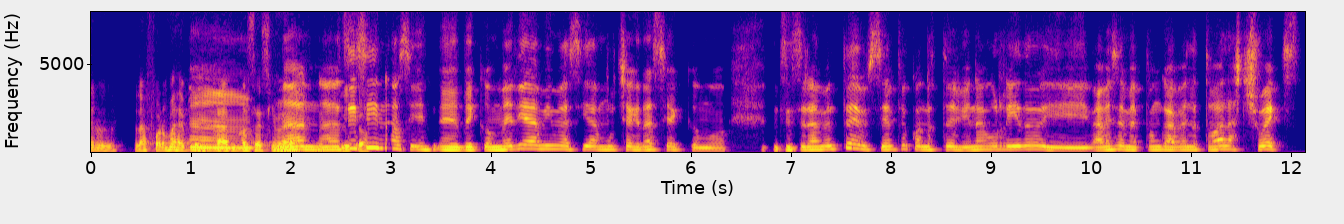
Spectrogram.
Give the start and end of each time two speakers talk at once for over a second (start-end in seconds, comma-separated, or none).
0.9-2.9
